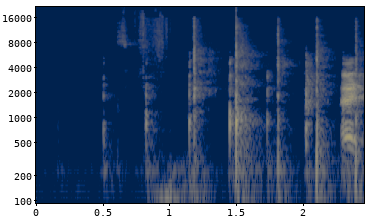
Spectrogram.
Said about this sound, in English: I can't really clap. People can't see I have my thumb all wrapped up, but I'm trying to clap as best as I can.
